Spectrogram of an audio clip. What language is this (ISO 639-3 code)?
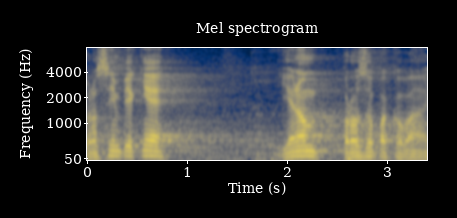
ces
